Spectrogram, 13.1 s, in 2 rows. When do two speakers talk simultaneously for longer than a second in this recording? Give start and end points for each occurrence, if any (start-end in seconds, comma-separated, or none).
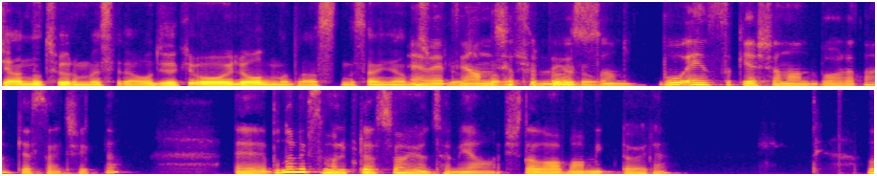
3.1-4.6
